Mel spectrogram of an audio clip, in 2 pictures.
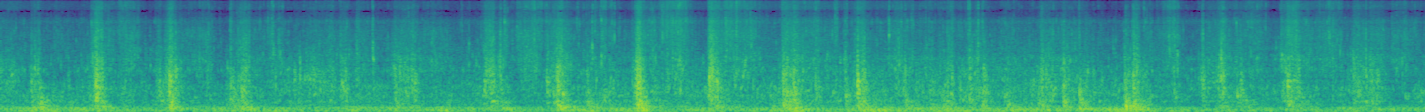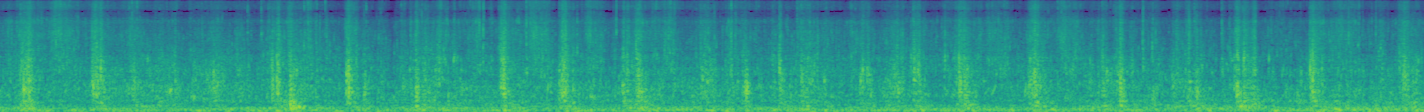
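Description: Waves slap against the hull of a small boat.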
